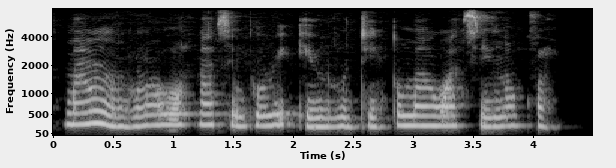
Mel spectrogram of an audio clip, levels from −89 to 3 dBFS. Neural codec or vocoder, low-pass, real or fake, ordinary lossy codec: codec, 16 kHz, 8 kbps, FreqCodec, larger model; none; fake; none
